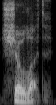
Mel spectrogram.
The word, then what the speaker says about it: Xolotl: the meshika and that's that X is a s h e in that case so the Axolotl or a sholet is named after the Aztec god Shola x-o-l-o-t-l that's right the god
